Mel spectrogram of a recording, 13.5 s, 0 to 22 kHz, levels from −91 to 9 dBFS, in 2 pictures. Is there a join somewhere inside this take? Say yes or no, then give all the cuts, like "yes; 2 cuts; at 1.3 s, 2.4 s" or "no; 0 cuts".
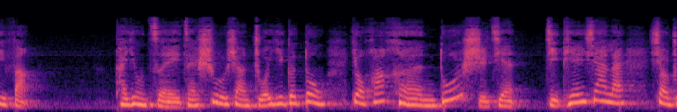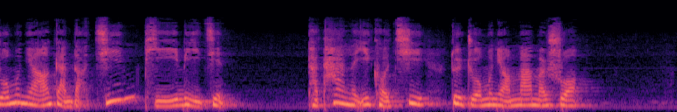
yes; 1 cut; at 5.4 s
